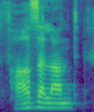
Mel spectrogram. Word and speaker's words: Faserland: Und das ist einfach alles eigentlich nicht wahr, sondern es gibt ein Deutscher, der kann nicht aussprechen, wie man Englisch Fatherland sagen würde, sagt einfach Faserland.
